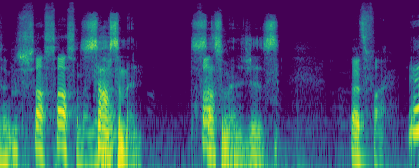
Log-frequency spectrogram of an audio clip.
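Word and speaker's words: Sossamon: love story, which stars Patrick Fugit and Shannon Shostaman.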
